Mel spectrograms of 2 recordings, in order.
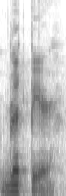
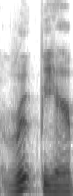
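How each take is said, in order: First: It is said in a local, folksy way. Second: It is said in the standard spelled-out way. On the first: "like a local yokel" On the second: "you got to spell it root beer"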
